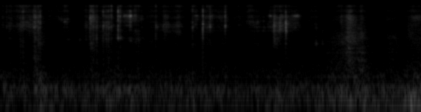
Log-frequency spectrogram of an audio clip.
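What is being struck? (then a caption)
Small hard plastic toy figure. A small solid plastic toy figure with a hard yellow box-shaped head is held in the hand and tapped and clicked with long painted nails. Quick, dry, bright clicks and scratchy ticks come in a steady, uneven stream over a low, soft background rumble. Each click dies away almost instantly.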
